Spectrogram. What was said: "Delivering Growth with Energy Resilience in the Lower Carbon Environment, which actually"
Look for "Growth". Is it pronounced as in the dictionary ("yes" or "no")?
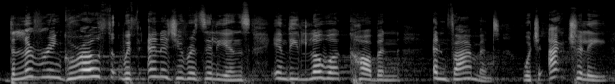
yes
